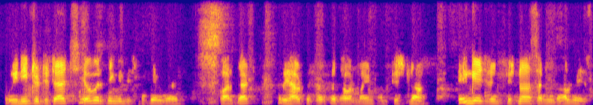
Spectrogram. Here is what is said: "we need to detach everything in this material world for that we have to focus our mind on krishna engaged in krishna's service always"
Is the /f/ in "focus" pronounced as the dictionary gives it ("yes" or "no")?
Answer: no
